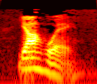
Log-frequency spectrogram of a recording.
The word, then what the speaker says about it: Yahweh: The word Lord, in small caps, is the Hebrew personal, specific name of God, pronounced Yahweh.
